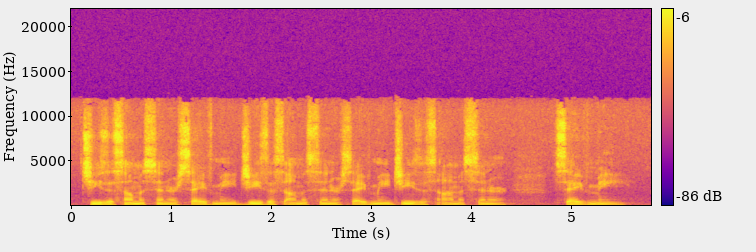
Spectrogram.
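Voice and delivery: very quiet, half-whispered, under the breath. Retelling a prayer said on the back row, eyes shut tight: retelling a half-whispered prayer. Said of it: "Just whispered it under my breath".

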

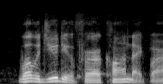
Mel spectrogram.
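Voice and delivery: ordinary delivery

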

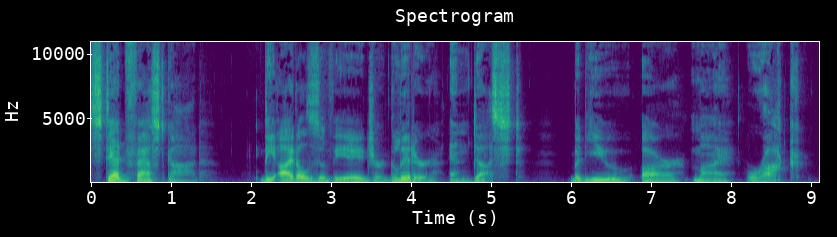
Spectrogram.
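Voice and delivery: slow, deliberate reading, each line taken slowly. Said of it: "And I'm gonna read it slowly".

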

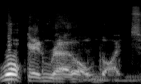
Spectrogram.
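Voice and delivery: put-on messed-up jumbled British, Irish, surfer-dude accent. A rock-and-roller character interrupts to introduce himself, in a messed-up mixed accent. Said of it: "messed up British, Australian, Scottish, Irish, and surfer dude accent".

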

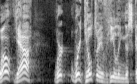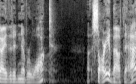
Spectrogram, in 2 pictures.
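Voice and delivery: mock dry, sarcastic admitting tone. Retelling the apostles' confession before the council: mock sarcastic confession. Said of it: "They weren't as sarcastic as I am".

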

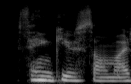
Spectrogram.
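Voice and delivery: choked up, getting emotional. Thanking a guest for kind words about the podcast, choked up. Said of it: "I got a little choked up there".

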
